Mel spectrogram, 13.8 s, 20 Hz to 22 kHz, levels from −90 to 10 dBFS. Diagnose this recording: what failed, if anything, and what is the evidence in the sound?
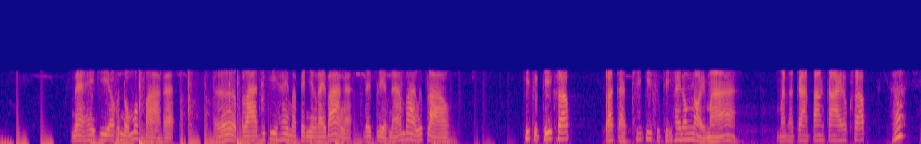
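Aliasing throughout, from a sample-rate conversion with no anti-alias filter: highs fold back around 3 kHz as gritty, unrelated tones sitting roughly 15 dB down, which fits a drop to a 6 kHz rate.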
